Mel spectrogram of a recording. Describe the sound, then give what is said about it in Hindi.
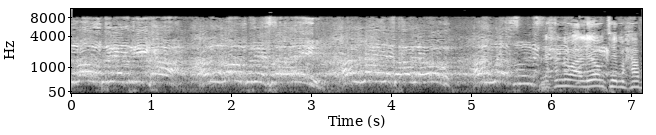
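A large crowd of protesters in the streets of Yemen chants slogans in unison, a loud, dense mass of voices that rises and falls in rhythmic waves without a break. “मस्जिदुल Aqsa के समर्थन में आई भारी भीड़ America, Israel और अली सऊद के खिलाफ नारे लगा रही है।”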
